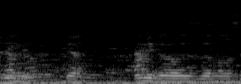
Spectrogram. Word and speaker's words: Amityville: Amityville? Amityville.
